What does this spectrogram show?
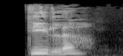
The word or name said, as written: diller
